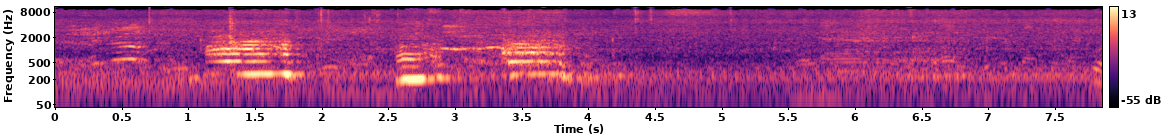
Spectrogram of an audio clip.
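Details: Black contest-champion bull at a cattle show in Blitar, Indonesia, giving deep harmonic moos around 1 and 3 to 4 seconds, with a crowd talking, background music and a vehicle in the distance.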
